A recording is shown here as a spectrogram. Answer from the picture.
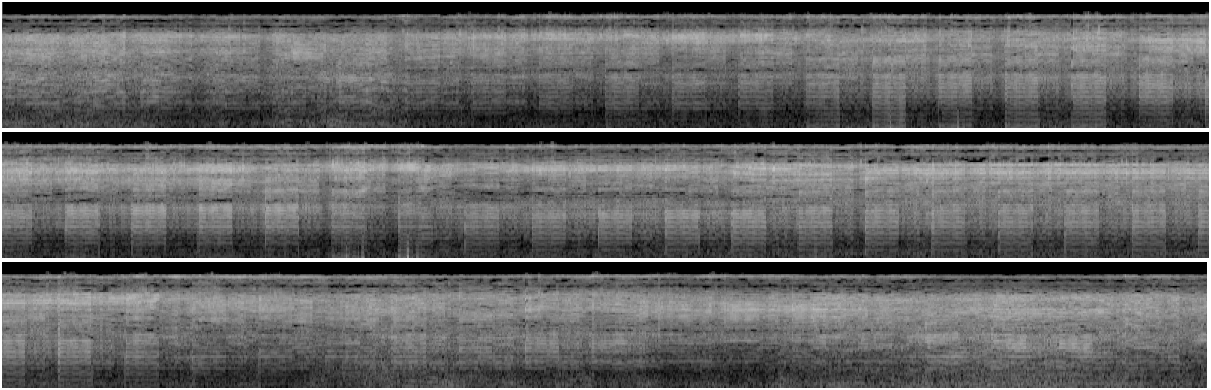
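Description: Automatic TIG welding arc running on an aluminum cylinder's circular end-cap seam: a steady electric buzz, with a fast, even pulsing through the middle.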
